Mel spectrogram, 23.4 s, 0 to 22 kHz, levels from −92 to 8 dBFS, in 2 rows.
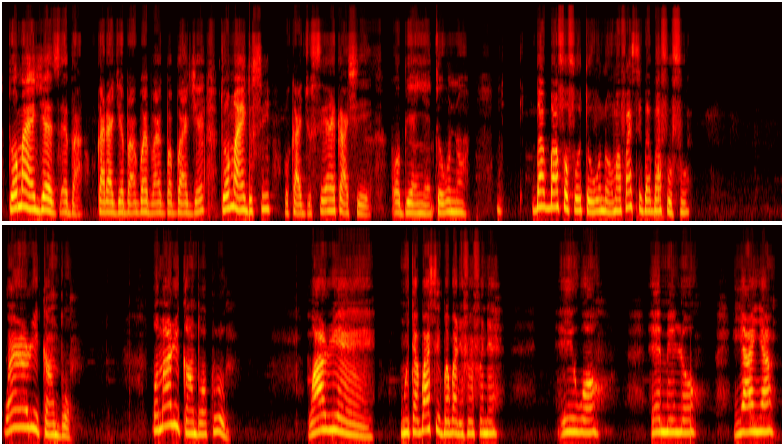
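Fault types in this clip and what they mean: Channels drifting apart, throughout: the two channels run on clocks that differ by a few tens of parts per million, so the offset between them creeps up to about a millisecond by the end. Summed to mono, comb notches sweep slowly, heard as slow flanging on the speech.
Opus compression, throughout: the speech sounds rough and grainy, with tonal parts turned noisy rather than swirling, while the band still reaches about 20 kHz. The cause is likely Opus music-mode coding at a low bitrate, which fits 24 kbps, filling starved bands with folded or noise content.
Dropped buffer (overrun), at 3.71 s just after "to mai", 9.18 s and 22.03 s: each is a small jump forward in the sound with no gap of silence. The program probably collected its samples too late and the hardware overwrote them, costing roughly 30 ms at the first and about 10 ms at the others.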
